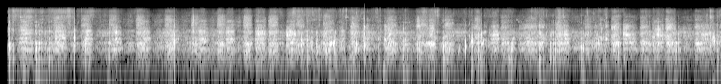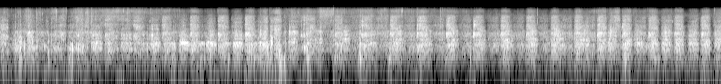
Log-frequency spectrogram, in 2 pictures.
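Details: American Bulldogs, two dogs testing their strength against each other, breathing in rapid, rough panting bursts of about three breaths a second, continuous and breathy throughout with no other clear sounds.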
